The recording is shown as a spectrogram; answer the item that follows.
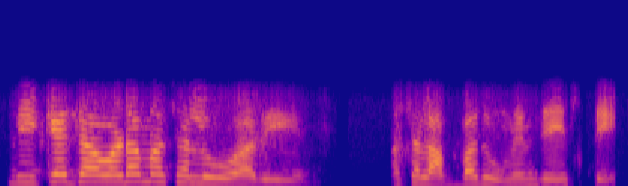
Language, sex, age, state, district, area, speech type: Telugu, female, 18-30, Telangana, Ranga Reddy, rural, conversation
